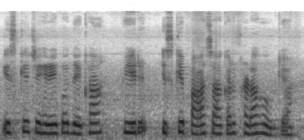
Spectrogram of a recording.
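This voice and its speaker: A woman reading a novel aloud, narrating in a steady storytelling manner. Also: sits high, normal speed, slight background noise.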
